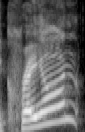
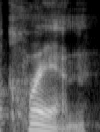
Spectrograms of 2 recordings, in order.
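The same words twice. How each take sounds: First: "crayon" in two full syllables, cray-on. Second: "cran" as one syllable, rhyming with can; one-syllable crayon. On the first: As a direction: draw out "crayon" as CRAY-ON, higher and louder. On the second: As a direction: squash crayon down to a single "cran". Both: Shown as a demonstration. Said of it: "Do you say crayon or cran?".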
